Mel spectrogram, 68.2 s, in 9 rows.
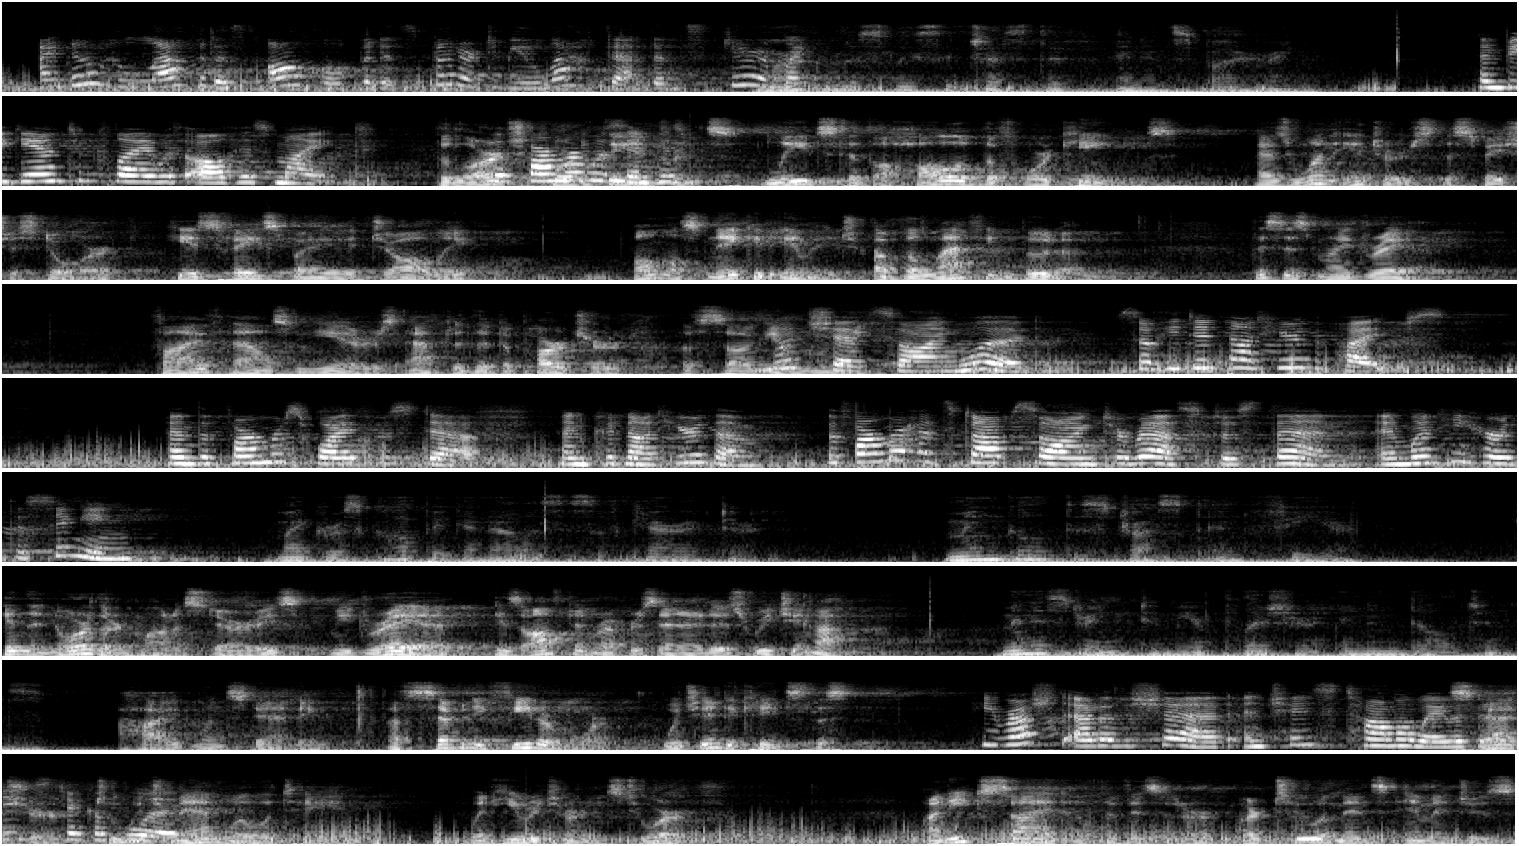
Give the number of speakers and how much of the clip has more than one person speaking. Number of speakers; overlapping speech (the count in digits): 4, about 6%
